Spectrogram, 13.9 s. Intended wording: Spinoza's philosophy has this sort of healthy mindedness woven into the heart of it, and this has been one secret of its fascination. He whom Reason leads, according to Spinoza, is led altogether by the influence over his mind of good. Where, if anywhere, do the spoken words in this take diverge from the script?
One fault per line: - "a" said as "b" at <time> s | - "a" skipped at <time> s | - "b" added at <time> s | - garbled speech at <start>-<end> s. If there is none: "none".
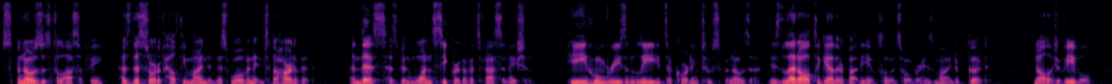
- "Knowledge of evil" added at 12.9 s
